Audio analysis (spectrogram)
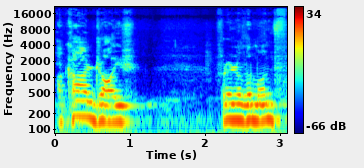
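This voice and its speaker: A man's somewhat breathy, dark, mellow voice, fairly high in pitch, very slow and flat in intonation, with audible room echo. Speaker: fishing vlogger. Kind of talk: personal health update vlog. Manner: slurred, halting speech.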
